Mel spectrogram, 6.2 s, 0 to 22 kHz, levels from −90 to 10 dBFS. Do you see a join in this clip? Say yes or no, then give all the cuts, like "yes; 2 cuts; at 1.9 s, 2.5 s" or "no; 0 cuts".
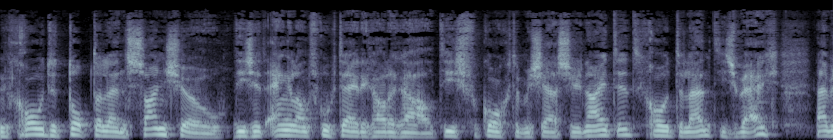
yes; 1 cut; at 1.7 s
